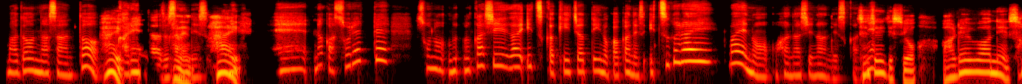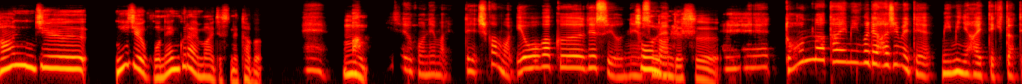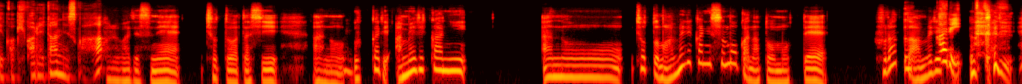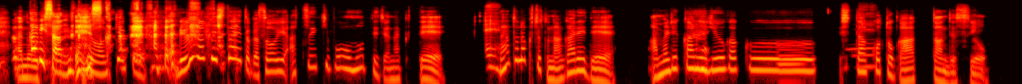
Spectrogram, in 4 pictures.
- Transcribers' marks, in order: chuckle; laugh
- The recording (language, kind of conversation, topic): Japanese, podcast, 昔よく聴いていた曲の中で、今でも胸が熱くなる曲はどれですか？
